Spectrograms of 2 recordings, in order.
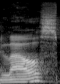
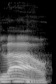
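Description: First: The name ends with a final s sound. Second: The name ends without a final s sound. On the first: The speaker calls it wrong. "some Brits and Europeans say Laos because there is that S" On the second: The speaker calls it right. "it should be Lao"

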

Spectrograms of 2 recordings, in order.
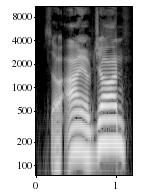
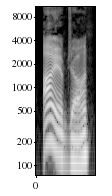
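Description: First: It is said in a put-on accent. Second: It is said in his normal voice.

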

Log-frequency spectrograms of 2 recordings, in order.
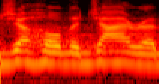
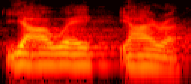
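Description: First: The name begins with a J sound. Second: The name begins with a Y sound. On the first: This is an older reading of the name. The speaker calls it wrong. "we interpreted a dot in the Hebrew as of their vowels" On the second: This is the newer, corrected reading of the name. The speaker calls it right. "So now it's Yahweh Yireh"

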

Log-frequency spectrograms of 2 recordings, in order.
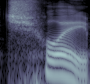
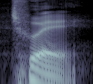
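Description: First: The vowel sounds like the 'oy' in 'boy'. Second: The vowel sounds like the word 'way'. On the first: The speaker calls it wrong. "You would think Choi probably" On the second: The speaker calls it right. "it's like the word way with a"

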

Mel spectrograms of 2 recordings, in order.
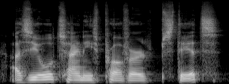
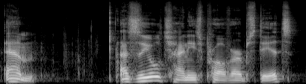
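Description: First: It is said in the speaker's normal accent. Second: It is said in a put-on Chinese accent.

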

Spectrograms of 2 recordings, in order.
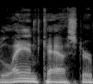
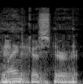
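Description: First: It is said the way Southerners say it. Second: It is said the way Lancaster locals say it.

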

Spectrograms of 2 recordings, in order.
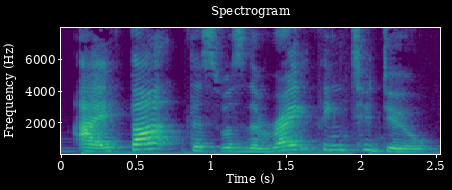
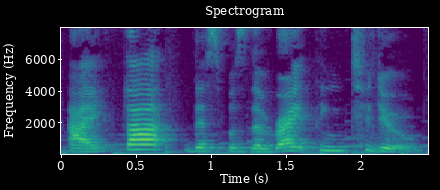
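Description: The two takes are said the same way.

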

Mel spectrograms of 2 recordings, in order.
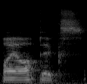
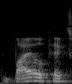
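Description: First: It is said as bi plus opics. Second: It is said as bio plus pics. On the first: The speaker calls it wrong. "if you say the latter, you're just wrong" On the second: The speaker calls it right. "because it's a biographical picture"

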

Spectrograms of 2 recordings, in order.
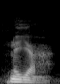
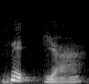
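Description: First: The first syllable is weakened to a short vowel. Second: The first syllable is full, ending in a stop. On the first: The speaker calls it right. "you say ne ya" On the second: The speaker calls it wrong. "instead of nit ya"

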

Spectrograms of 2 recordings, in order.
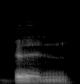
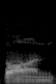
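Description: First: The vowel is a rounded umlaut-like sound. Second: The vowel is a plain open 'o' sound. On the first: This is the real pronunciation. The speaker calls it right. "but I guess it's really Bun" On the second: This is how some people say it. The speaker calls it wrong. "Some people pronounce it Bon"

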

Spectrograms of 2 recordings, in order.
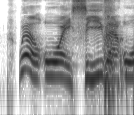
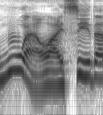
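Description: First: It is said in an English accent. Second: It is said without an English accent. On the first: The speaker calls it right. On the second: The speaker calls it wrong.

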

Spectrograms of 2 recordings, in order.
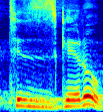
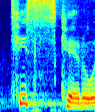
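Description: First: The middle consonant is a clear buzzing z. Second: The middle consonant sounds like a hissing s. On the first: You will be remembered. The speaker calls it right. "v'chen tzarich lehatiz zayin shel tizkeru. You need to say tizkeru" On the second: You will be rewarded. The speaker calls it wrong. "if it sounds like tizkeru, it's a very different meaning"

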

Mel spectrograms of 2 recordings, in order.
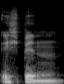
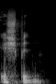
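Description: First: The ch is a soft standard German sound. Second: The ch sounds like sh, as in the north.

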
